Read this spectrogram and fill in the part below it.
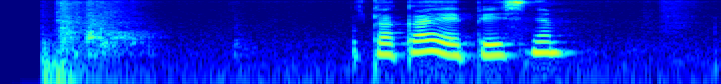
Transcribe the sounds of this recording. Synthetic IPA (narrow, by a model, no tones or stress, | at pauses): kɐkajəpʲesʲnʲə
